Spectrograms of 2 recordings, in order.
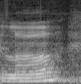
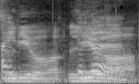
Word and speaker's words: lure: Sometimes I pronounce it lure, which is definitely wrong. It's lure.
